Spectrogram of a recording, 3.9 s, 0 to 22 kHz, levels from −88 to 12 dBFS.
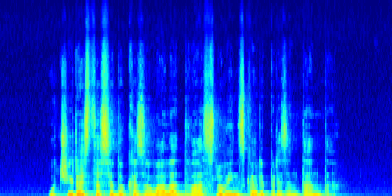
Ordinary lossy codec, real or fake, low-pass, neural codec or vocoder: none; fake; none; vocoder, 44.1 kHz, 128 mel bands every 512 samples, BigVGAN v2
